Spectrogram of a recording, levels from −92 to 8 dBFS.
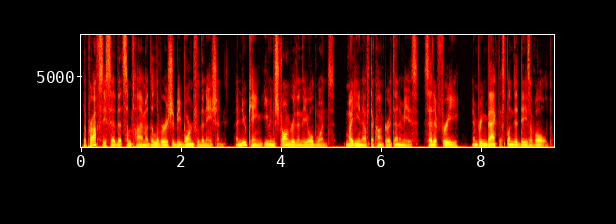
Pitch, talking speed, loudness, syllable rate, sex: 100 Hz, 255 wpm, -20 LUFS, 6.2 syllables/s, male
